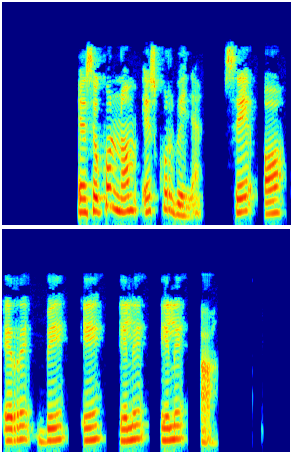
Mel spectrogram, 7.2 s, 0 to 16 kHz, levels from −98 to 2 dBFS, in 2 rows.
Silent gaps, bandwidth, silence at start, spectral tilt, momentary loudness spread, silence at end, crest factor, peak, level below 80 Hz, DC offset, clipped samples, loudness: 2.53-2.78 s, 3.20-3.26 s, 3.56-3.60 s, 4.45-4.59 s, 4.92-5.07 s, 5.46-5.58 s, 5.95-6.09 s; 8 kHz; 0.95 s; -4 dB/octave; 8 LU; 0.9 s; 16 dB; -2 dBFS; -60 dBFS; under 0.1%; under 0.1%; -17 LUFS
